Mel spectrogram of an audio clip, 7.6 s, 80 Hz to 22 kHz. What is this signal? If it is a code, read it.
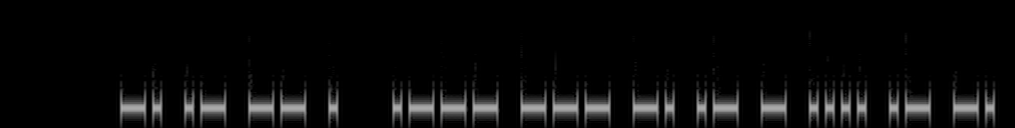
Morse code, heard as a keyed tone, about 20 wpm, 700 Hz. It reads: NAME JONATHAN
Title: Practice QSO - Exchange 1 - Beginning - 20wpm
